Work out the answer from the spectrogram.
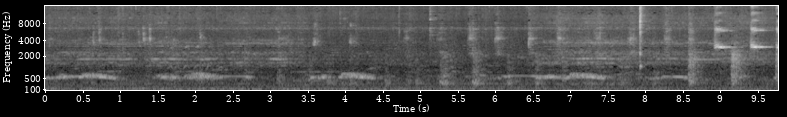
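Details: Dove cooing in a low, soft series of rounded notes, each coo swelling then fading, with scattered clicks and knocks in the background.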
